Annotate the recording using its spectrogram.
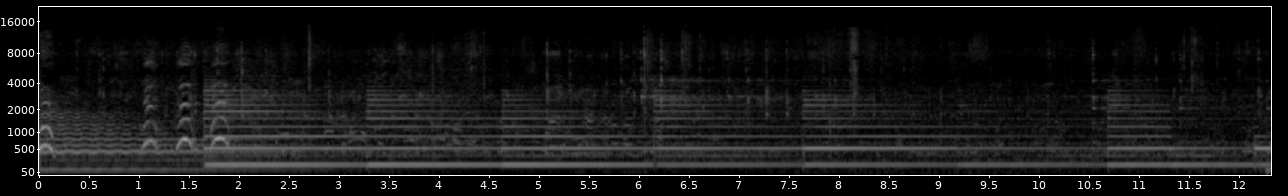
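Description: Synthesizer tones through the PA: the sound starts suddenly with a wavering pitch and a few upward swoops, then settles into a steady low drone under a held higher note, shifting slightly every second or two.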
